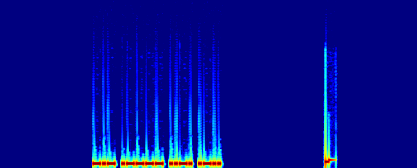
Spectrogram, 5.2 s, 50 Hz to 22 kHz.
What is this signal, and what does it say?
Morse code, heard as a keyed tone, about 42 wpm, 700 Hz. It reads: K1FL
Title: USA Call Signs - 4 Characters - 4x Character Spacing - 40wpm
